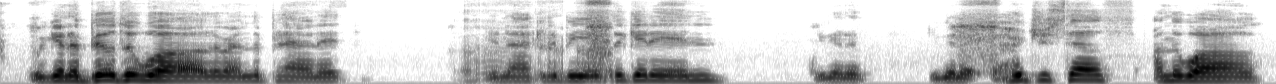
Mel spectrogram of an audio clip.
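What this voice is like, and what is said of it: Donald Trump impression. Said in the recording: “That's a good impersonation. ... Donald Trump.”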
